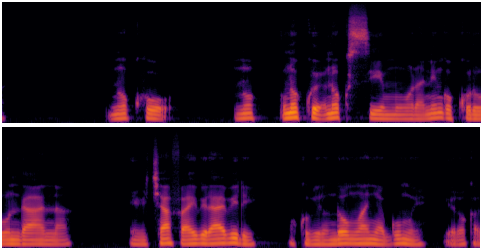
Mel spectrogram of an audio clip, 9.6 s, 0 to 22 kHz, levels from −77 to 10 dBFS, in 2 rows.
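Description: Nothing technically wrong turns up in this bit of speech, so there's no fault to point to at any moment in it.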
